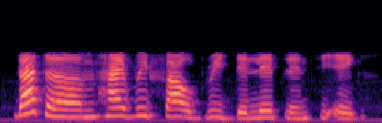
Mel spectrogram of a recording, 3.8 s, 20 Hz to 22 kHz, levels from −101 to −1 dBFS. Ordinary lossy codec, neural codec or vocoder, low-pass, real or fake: none; vocoder, 44.1 kHz, 128 mel bands every 256 samples, BigVGAN v2; 3.6 kHz; fake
